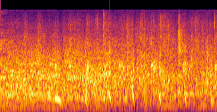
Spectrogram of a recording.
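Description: Audience applause in a hall: a steady patter of many hands clapping that eases slightly toward the end.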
